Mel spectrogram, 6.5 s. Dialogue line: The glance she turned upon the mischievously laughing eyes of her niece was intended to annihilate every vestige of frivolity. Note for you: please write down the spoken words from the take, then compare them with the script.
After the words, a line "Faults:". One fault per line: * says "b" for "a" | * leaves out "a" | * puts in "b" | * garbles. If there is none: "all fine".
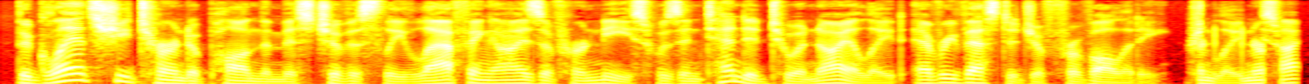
The glance she turned upon the mischievously laughing eyes of her niece was intended to annihilate every vestige of frivolity. [garbled]
Faults:
* garbles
